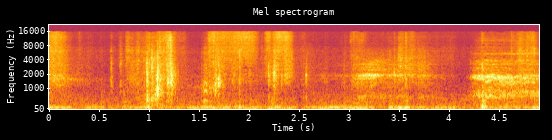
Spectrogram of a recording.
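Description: Faint rustle of glossy magazine pages being turned by hand, a few short crinkles.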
